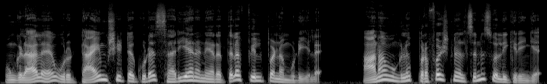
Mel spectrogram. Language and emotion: Tamil, disgusted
